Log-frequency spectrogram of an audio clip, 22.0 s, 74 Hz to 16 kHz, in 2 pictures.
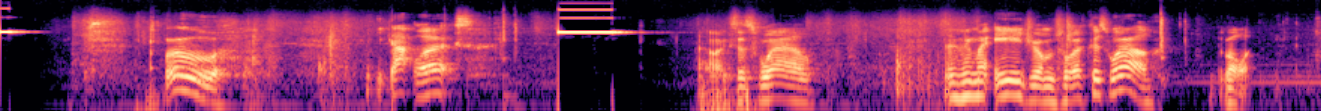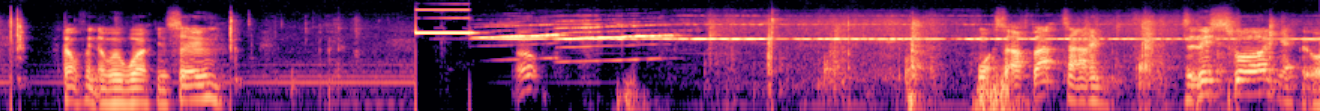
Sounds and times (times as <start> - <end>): Smoke detector, smoke alarm: 0.0 - 0.4, 4.6 - 5.7, 14.4 - 22.0.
